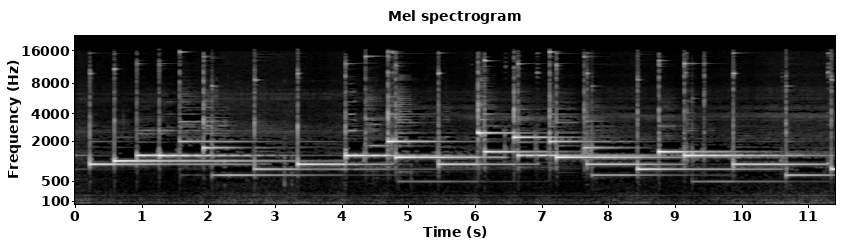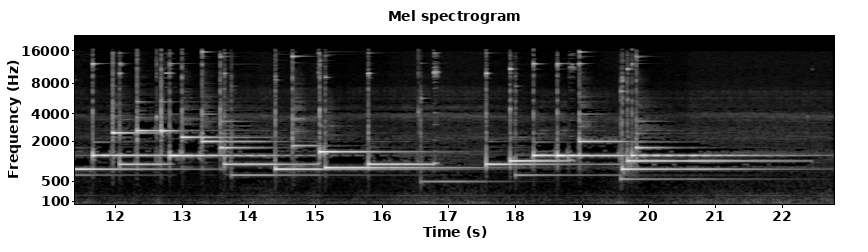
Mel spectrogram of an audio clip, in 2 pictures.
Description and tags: Anniversary Vintage Music Box (Perfect Loop)
This music box was an anniversary present to my grandmother and has been in the family for years. This is an edited version of a recording so that the song plays once and loops perfectly. I don't know the tempo but I know it's in E major. I also have a sound in the same pack where I wind it up and let it play until it stops.
E, musicbox, present, vintage, toy, music, whirr, antique, piano, loop, song, box, music-box, mechanical, anniversary, kalimba, sample, perfect, old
